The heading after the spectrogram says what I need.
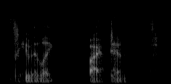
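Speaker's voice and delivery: hushed whisper to a friend. Retold or imitated. Whispering to Dave in the packed theater. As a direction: breathe it under the noise.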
